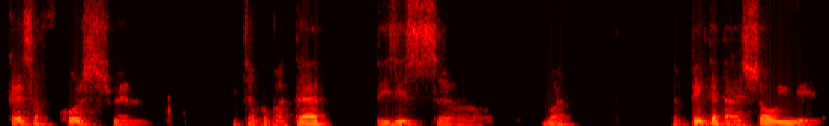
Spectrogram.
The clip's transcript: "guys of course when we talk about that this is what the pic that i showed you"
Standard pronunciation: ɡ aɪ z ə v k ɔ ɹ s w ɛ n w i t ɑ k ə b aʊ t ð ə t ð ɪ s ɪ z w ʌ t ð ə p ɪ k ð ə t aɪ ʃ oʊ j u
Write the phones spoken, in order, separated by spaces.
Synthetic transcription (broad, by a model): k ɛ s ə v k ɔ ɹ s w ɛ n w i t ɑ k ə b aʊ t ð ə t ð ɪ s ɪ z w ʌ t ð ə p ɪ k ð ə t aɪ s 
